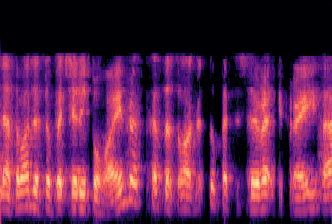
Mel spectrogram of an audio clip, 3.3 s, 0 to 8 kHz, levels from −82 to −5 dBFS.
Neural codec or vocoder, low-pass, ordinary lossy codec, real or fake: codec, 24 kHz, 0.9 kbps, WavTokenizer, small release; 7.2 kHz; AAC, 16 kbps; fake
